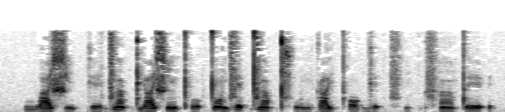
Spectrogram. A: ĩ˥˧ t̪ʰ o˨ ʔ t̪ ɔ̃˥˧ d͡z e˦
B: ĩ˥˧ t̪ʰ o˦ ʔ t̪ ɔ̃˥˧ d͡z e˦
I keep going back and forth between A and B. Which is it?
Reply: A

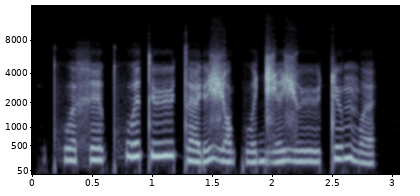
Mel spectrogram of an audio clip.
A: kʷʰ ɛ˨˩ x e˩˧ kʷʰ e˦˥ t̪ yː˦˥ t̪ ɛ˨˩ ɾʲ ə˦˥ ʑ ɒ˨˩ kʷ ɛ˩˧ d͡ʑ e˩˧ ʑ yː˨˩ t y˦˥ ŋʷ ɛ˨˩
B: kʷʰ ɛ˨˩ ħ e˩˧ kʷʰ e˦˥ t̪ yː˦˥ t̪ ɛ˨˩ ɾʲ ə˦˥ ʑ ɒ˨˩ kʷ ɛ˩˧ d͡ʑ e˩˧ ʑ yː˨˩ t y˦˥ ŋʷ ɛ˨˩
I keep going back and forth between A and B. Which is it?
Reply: A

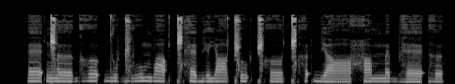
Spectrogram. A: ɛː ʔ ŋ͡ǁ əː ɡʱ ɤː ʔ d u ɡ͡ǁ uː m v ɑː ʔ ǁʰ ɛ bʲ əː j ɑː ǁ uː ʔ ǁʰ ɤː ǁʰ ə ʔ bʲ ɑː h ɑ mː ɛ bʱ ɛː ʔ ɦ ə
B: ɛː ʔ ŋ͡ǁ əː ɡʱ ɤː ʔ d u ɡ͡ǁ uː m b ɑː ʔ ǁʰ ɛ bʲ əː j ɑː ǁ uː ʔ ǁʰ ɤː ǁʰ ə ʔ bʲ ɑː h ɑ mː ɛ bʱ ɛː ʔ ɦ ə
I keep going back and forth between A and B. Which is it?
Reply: B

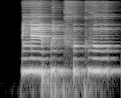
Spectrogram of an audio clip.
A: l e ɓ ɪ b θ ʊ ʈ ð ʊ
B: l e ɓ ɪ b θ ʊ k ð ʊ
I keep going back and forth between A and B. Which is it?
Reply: B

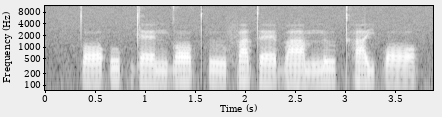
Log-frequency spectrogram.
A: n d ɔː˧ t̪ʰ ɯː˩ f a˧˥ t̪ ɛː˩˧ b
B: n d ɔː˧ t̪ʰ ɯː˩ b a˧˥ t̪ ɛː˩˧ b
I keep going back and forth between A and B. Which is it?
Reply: A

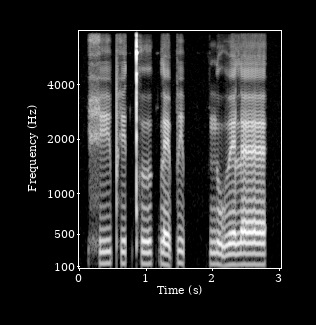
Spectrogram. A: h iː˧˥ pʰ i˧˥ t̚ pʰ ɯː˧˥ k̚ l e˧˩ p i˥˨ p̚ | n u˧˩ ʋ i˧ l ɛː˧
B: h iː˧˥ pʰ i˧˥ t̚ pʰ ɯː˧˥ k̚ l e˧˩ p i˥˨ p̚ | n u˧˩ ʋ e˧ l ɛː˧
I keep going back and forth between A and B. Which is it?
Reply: B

